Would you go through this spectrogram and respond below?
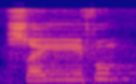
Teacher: صاد یا زبر صی، یا ساکن سے پہلے زبر ہے، اس لیے یہاں یا لین ہوگا۔ یا لین کو نرم آواز کے ساتھ جلدی پڑھیں، معروف پڑھیں، مجہول آواز سے بچیں۔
